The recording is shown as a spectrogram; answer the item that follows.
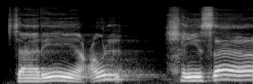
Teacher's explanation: Sari'ul hisab, hisab ada mat yang bertemu dengan huruf hidup yang dibaca wakaf mat arid li sukun, ujungnya kita pantulkan karena terdapat huruf ba, qalqalah kubra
